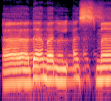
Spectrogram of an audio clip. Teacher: حمزہ کے اوپر کھڑا زبر ہے، تو اس کو 1 الف کے برابر ہم لمبا کریں گے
